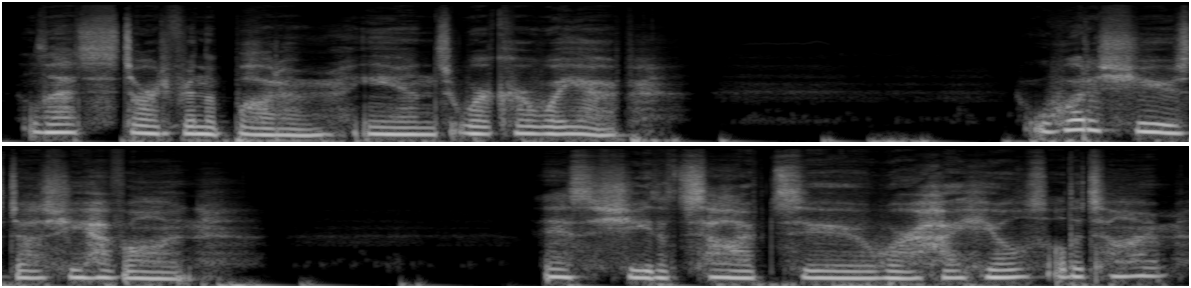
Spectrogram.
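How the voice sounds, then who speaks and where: A female vampire masquerading as a calm, teasing, controlling therapist speaks in this ASMR roleplay of slow guided hypnosis. Her pitch is fairly low and her delivery soft, breathy and soothing, often near a whisper, carrying quiet command. She is recorded on a close, dry microphone with no echo.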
